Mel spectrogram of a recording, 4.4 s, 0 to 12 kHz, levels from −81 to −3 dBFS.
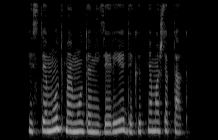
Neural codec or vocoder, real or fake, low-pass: none; real; 10.8 kHz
